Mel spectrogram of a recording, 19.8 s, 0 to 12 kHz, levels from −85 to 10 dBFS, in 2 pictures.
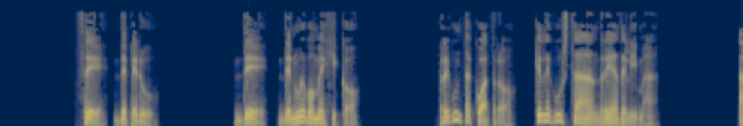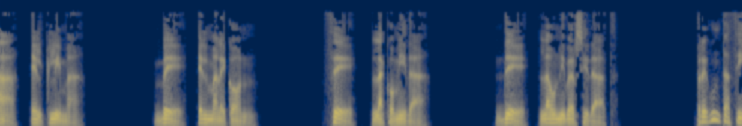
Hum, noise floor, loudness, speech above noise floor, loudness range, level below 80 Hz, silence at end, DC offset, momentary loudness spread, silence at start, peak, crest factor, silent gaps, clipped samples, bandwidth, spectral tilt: none; under -90 dBFS; -17 LUFS; over 74 dB; 3 LU; -42 dBFS; 0 s; under 0.1%; 12 LU; 1.05 s; 0 dBFS; 18 dB; 2.27-3.00 s, 4.93-5.73 s, 8.98-9.72 s, 11.17-11.86 s, 13.49-14.12 s, 15.80-16.42 s, 18.36-19.07 s; under 0.1%; 8.8 kHz; -6.5 dB/octave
